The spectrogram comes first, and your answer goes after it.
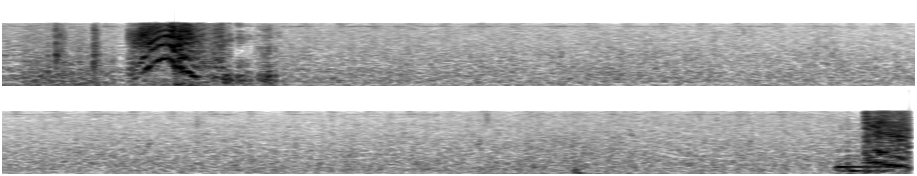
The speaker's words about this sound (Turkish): Çadırına girip fermuarını çekti.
